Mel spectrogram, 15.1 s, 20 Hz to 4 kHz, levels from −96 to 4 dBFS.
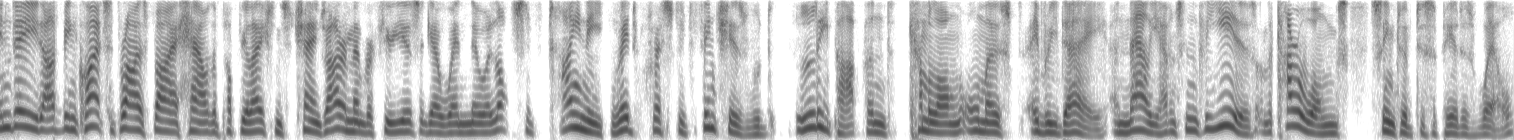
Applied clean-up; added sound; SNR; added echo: neural mask model Resemble Enhance denoiser.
